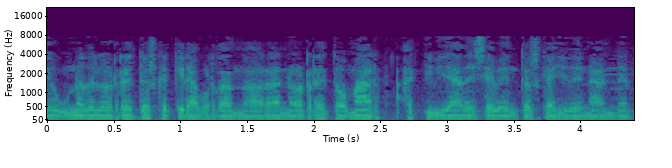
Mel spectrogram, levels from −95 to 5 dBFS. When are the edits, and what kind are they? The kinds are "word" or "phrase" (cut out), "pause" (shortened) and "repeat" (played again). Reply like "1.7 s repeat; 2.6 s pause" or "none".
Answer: 0.9 s word; 2.5 s pause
